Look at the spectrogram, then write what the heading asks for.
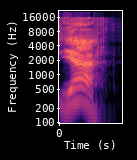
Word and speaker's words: یخ: By the way, we don't pronounce yak like this, okay? So it's just yak. It's not yak. I don't know why he's trying to. I don't know why he's doing that. It's like saying ice, like something like that.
